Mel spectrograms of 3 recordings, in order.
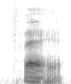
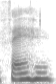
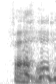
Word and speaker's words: Ferrer: E pela primeira vez aqui com a gente, espero que primeira de muitas, doutora Ferrer. É isso, a pronúncia é essa. Ferri. Ferrer.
